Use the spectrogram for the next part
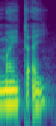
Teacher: Le dernier A et le I, il y a une glottale aussi. On le rajoute par un K, maitaki.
